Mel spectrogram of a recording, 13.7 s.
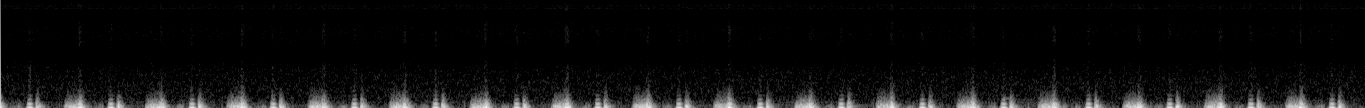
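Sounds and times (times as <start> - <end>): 
diastolic heart murmur at apex via stethoscope bell, left lateral decubitus: 0.0 - 13.6.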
